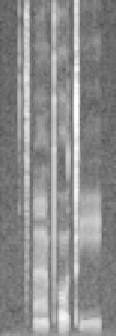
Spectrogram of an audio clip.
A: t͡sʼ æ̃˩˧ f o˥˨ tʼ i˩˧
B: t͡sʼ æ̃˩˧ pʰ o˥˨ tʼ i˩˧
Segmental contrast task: B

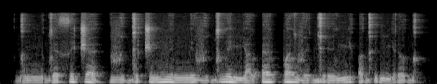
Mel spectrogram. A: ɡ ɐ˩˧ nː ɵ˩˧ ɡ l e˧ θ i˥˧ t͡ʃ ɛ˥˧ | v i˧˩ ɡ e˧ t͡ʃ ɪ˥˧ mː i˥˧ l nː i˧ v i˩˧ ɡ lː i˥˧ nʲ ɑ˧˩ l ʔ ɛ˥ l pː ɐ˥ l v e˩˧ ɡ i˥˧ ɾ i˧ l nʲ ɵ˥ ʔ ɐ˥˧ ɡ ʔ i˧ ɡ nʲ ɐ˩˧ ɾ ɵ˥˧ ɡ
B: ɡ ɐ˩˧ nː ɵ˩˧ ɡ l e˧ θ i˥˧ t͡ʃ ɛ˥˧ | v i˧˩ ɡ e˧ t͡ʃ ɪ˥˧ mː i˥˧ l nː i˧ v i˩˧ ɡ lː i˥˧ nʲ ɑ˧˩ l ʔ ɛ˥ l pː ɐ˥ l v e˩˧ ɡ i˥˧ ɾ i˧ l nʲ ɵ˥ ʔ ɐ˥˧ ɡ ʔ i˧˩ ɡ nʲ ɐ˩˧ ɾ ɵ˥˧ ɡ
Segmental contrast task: A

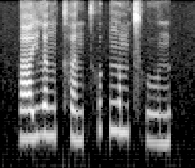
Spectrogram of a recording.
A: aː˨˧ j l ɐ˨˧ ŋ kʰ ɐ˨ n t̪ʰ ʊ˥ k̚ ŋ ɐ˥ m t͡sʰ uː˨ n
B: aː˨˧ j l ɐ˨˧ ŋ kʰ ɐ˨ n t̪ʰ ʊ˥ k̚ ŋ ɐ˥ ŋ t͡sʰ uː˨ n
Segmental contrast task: A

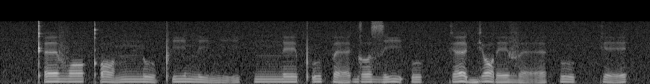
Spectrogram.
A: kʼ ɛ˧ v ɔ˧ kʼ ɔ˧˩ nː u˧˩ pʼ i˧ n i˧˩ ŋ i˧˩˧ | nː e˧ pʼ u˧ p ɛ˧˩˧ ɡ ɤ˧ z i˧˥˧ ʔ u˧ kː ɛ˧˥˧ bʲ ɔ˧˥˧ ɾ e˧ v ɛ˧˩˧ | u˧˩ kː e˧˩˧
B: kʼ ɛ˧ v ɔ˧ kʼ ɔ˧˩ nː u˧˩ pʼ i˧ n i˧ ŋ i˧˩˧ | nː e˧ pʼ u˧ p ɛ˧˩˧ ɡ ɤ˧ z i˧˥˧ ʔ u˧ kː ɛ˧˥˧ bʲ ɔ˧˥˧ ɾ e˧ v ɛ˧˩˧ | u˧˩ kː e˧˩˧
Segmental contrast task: A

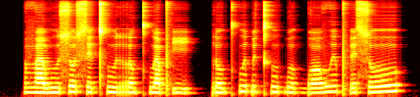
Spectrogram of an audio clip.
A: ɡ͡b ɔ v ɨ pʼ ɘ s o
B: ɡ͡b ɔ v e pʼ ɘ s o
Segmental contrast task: A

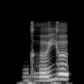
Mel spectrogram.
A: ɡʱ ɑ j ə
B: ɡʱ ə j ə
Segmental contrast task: B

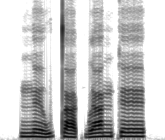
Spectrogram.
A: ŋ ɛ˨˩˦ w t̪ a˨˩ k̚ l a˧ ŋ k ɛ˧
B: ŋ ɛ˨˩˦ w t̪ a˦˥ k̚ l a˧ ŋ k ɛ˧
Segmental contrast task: A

